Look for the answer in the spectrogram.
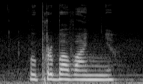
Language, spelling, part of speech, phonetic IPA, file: Belarusian, выпрабаванне, noun, [vɨprabaˈvanʲːe], Be-выпрабаванне.ogg
- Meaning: experience, trial, tribulation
